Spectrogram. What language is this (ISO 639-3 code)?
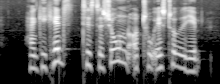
dan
